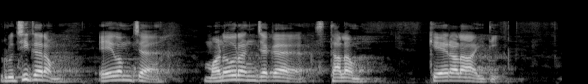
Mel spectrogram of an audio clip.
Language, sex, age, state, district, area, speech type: Sanskrit, male, 18-30, Tamil Nadu, Kanyakumari, urban, spontaneous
